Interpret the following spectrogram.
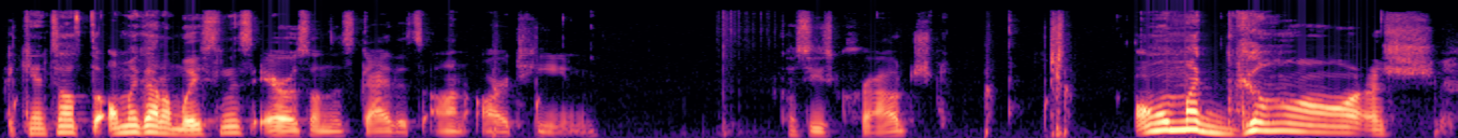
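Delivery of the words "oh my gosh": very slow, loud, high exclamation; long startled oh my gosh; drawn-out surprise. Real, not acted. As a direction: stretch every word in shock. Startled exclamation mid-game.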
